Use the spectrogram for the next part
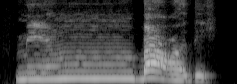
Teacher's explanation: تو یہ من بعدی کی بجائے ہو جائے گا من بعدی۔ تو نون ساکن اس کی آواز کو ہم نے میم میں بدل دیا۔ تو یہی جو رول ہے یہ اقلاب کا رول کہلاتا ہے۔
